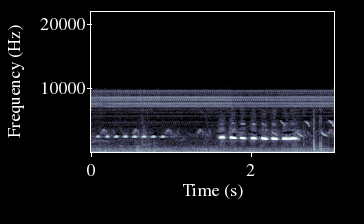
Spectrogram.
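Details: Orange-breasted bushshrike at Djuma near sunset, 20 December 2014, gives its "coffee tea or me" call: a rapid run of about seven clear, even whistled notes, with a softer, fainter series just before it.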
